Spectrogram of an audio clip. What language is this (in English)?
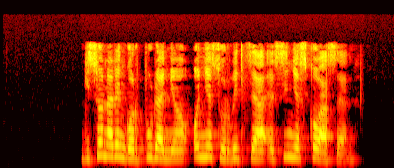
Basque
